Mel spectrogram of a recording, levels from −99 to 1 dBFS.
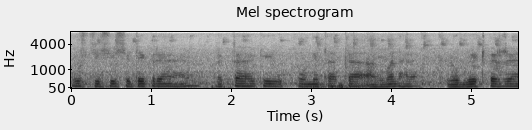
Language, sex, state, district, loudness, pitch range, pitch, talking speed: Hindi, male, Bihar, Katihar, -19 LUFS, 120-130 Hz, 125 Hz, 170 wpm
